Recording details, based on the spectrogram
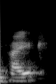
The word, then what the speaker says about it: Pyke: Emily Pike, P-Y-K-E.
